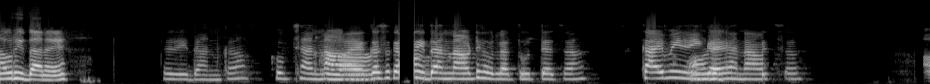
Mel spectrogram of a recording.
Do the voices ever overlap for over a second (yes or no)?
no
